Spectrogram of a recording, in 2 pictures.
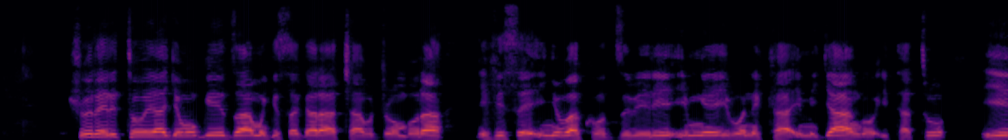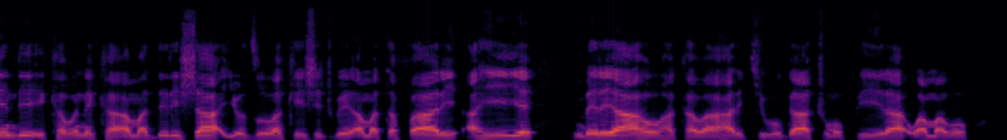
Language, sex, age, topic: Rundi, male, 36-49, education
